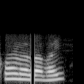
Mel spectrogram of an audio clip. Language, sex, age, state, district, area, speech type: Odia, male, 45-60, Odisha, Nabarangpur, rural, conversation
